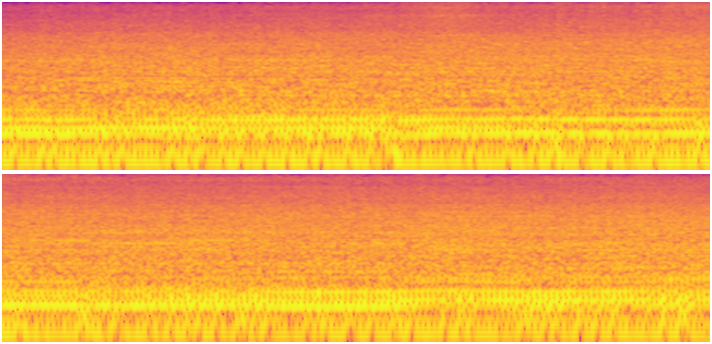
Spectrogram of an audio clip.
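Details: About a year old commercial Toro zero-turn mower, twin engine, run outside after a no-start repair with the old spark plugs still in: uneven, loping beat about three pulses a second instead of a smooth drone, as if a cylinder is skipping; cause unconfirmed.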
